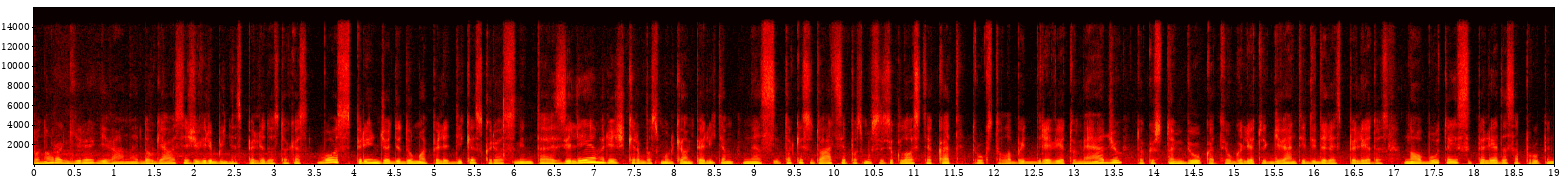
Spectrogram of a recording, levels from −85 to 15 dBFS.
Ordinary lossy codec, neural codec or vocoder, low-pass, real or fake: AAC, 96 kbps; none; 14.4 kHz; real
